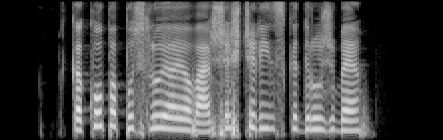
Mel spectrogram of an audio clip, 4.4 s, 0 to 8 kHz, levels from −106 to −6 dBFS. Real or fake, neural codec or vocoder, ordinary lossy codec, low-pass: real; none; none; none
